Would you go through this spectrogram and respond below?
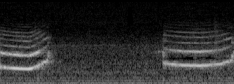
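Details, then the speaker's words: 1925 Lacault Ultradyne receiver on the bench as B+ is raised: two bursts of a high whistle swooping down and up over a quiet hum; the set breaks into oscillation, suspected feedback, no regenerative circuit. "all new things happening let's stay below the oscillation oh look it's regenerating okay as far as i know there's no regenerative circuits in in this radio anywhere so but there's all kinds of possibilities for feedback especially especially with me here"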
